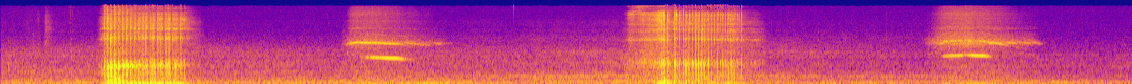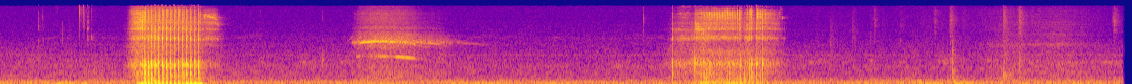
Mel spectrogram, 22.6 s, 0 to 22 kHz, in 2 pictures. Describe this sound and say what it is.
15 -Ronquido leve
persona, roncando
